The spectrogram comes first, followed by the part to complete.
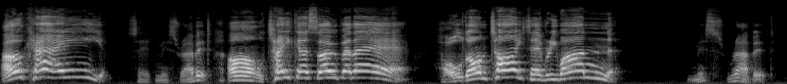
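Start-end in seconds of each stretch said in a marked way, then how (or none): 0.0-1.1 high, loud, bright "okay"; eager character voice. A narrator's reading. Miss Rabbit agrees to sail over. 2.3-6.2 high, loud excited skipper; rally the passengers loudly, way up high; Miss Rabbit calling out. A narrator's reading. Miss Rabbit calls to her passengers.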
